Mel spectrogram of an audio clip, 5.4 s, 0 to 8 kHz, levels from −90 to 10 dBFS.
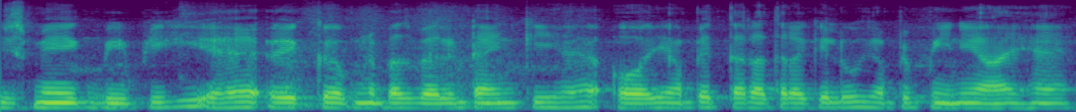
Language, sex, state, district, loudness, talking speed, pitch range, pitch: Hindi, male, Chandigarh, Chandigarh, -16 LUFS, 255 wpm, 125-135 Hz, 130 Hz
